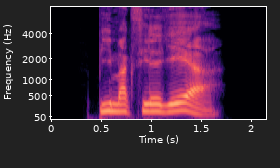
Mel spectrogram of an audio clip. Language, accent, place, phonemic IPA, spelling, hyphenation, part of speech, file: German, Germany, Berlin, /biˌmaksiˈlɛːɐ̯/, bimaxillär, bi‧max‧il‧lär, adjective, De-bimaxillär.ogg
- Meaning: bimaxillary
